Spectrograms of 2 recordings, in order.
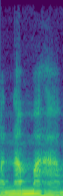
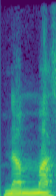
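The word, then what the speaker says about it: namaḥ: Chữ này là viết là Namaha, nhưng mà chúng ta không đọc là Namaha, mà chúng đọc, chúng ta sẽ chuyển cái Visarga này thành chữ S, Namas Sanghaya Mahate.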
